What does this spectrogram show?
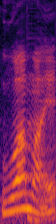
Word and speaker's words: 上前: ちなみに畳の基準となるところを業界用語で上前って言います。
